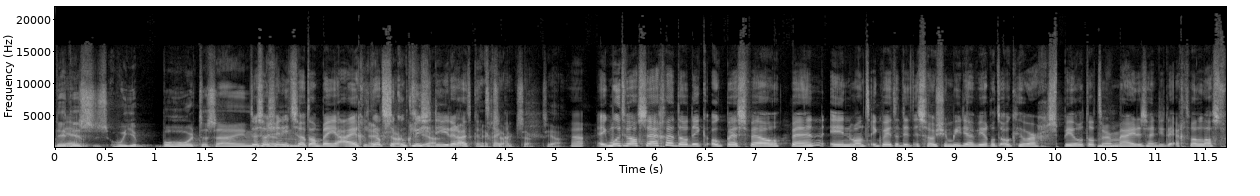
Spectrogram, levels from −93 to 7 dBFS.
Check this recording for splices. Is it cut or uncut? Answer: cut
